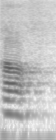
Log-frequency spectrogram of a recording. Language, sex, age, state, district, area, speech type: Odia, male, 18-30, Odisha, Rayagada, urban, spontaneous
